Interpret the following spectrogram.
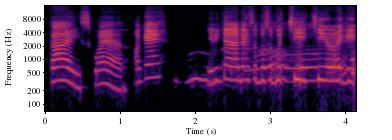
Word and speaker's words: chi-square: yang indah ya Mah bacanya bukan chi-square ya Indah Kai Square Oke jadinya disebut-sebut Cici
